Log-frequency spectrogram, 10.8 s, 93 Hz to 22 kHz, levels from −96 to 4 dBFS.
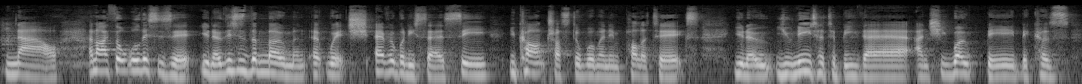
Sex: female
